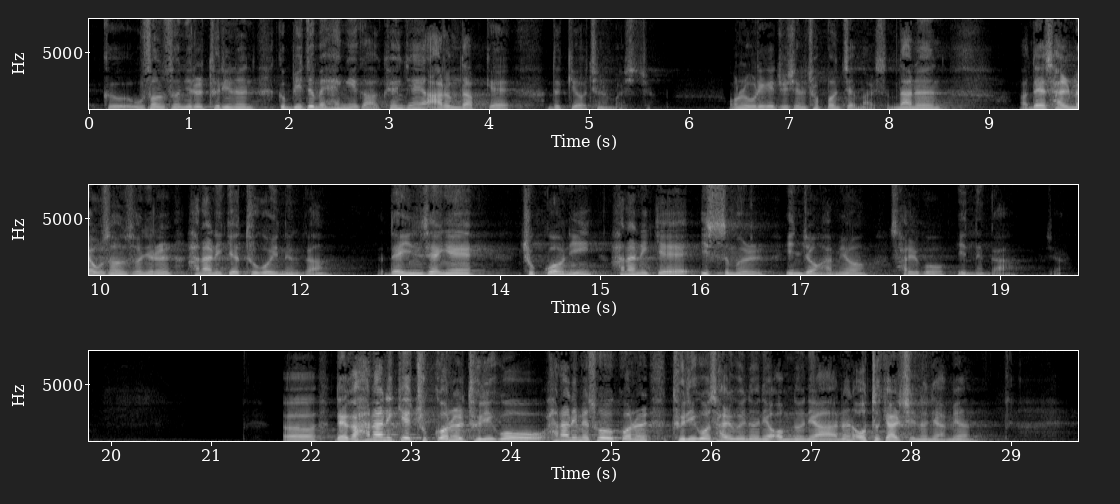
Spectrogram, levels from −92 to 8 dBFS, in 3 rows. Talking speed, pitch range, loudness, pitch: 260 characters per minute, 115-160 Hz, -31 LUFS, 130 Hz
